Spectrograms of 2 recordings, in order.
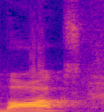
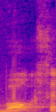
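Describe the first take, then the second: First: "बॉक्स" louder, open aw, rising end; emphatic aw in "बॉक्स"; right pronunciation. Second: "बॉक्स" said bokes, with a closed long o; teacher giving "बॉक्स" a wrong o vowel; wrong pronunciation. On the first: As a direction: correct to "बॉक्स" with rounded aw. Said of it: "ये चीज़ ध्यान देंगे". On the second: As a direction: show the mistake, long o in "बॉक्स". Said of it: "बॉक्स नहीं". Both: Shown as a demonstration.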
